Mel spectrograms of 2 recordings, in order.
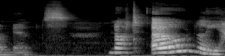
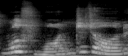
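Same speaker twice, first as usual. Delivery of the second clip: usual speaking voice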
